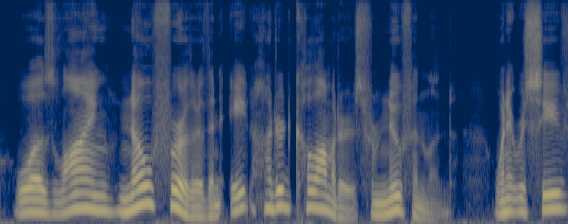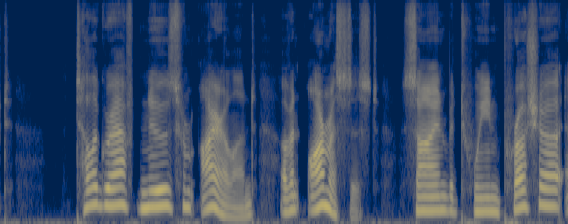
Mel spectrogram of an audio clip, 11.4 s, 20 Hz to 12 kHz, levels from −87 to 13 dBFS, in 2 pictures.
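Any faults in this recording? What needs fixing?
Nothing stood out on listening, so there is nothing here that needs fixing.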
